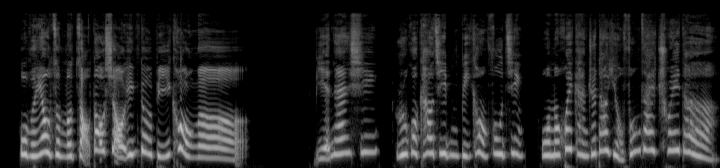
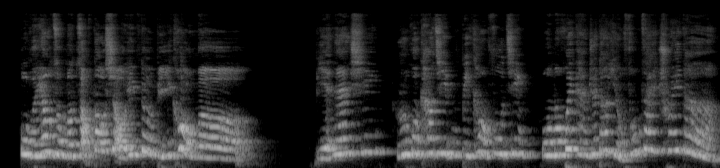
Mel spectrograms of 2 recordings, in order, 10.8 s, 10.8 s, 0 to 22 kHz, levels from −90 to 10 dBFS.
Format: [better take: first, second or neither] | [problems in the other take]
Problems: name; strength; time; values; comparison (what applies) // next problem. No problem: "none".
first | off-mic speech; far // room echo; slight; dies away in 0.4 s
